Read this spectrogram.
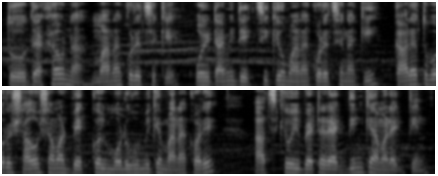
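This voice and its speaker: A man's voice: medium pitch, fairly even intonation, fairly quick, a little mellow, close to an everyday voice. An actor playing a brash, possessive young man in a romantic audio story, taunting, stubborn and commanding. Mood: drunk, playful. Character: brash, possessive young man, often drunk, teasing and menacing. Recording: music bed behind the voice.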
